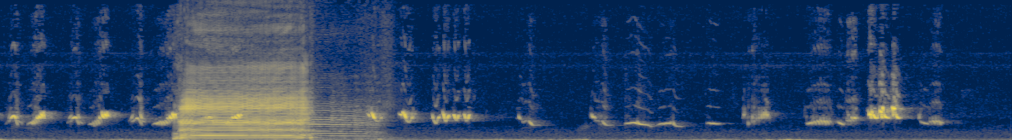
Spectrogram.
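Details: Lamb grazing in a cool green forest gives one loud, wavering bleat lasting about a second, with a rich harmonic tone. Birds chirp and twitter repeatedly before and after it against a quiet background.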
